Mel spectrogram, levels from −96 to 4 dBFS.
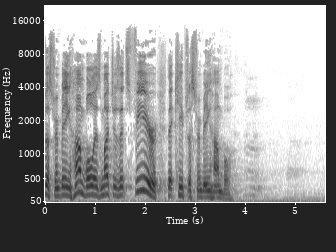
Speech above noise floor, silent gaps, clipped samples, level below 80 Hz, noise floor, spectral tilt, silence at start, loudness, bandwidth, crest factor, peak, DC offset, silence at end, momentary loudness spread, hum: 27 dB; none; under 0.1%; -50 dBFS; -48 dBFS; -5 dB/octave; 0 s; -21 LUFS; 14 kHz; 18 dB; -4 dBFS; under 0.1%; 1.85 s; 8 LU; none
